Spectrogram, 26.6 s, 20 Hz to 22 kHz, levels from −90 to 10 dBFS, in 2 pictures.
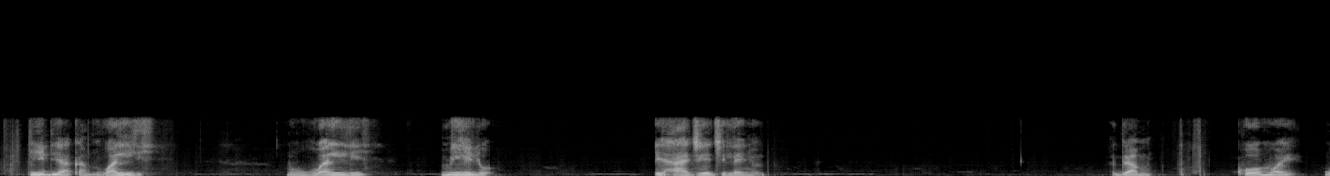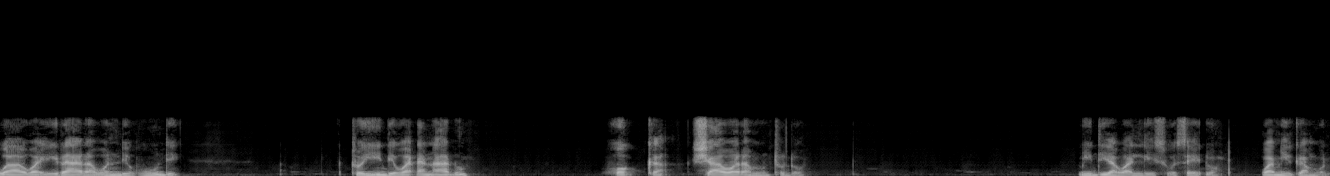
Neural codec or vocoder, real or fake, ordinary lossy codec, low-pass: codec, 16 kHz, 2 kbps, FreqCodec, larger model; fake; none; 7.2 kHz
